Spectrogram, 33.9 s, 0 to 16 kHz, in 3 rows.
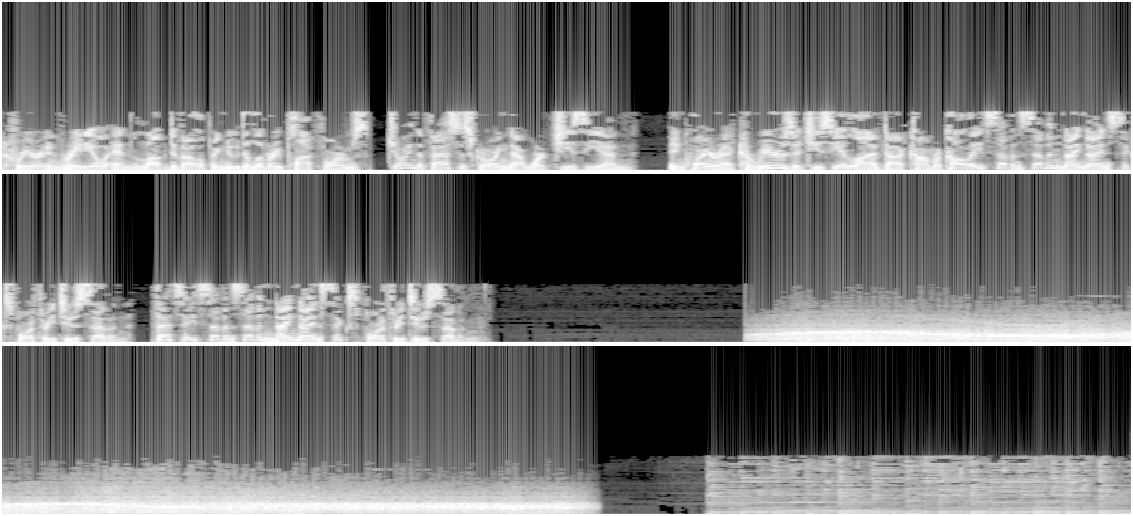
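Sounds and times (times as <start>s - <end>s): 
speech: 0.0s - 16.2s
wavering high whine from a train: 18.7s - 28.6s
train rolling along the rails: 18.8s - 28.6s
music: 29.4s - 33.8s.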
